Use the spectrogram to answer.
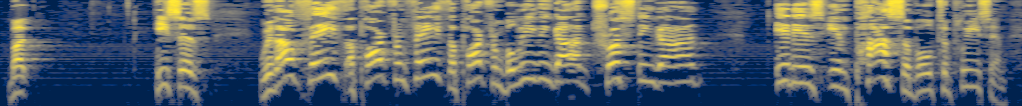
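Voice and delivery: high, loud impassioned quote of scripture; preaching at full force. Acted. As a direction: shout the verse to the rafters. Preaching the verse again.

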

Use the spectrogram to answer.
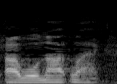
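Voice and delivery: normal talking voice

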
